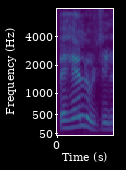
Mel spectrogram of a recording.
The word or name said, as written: behEluzing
